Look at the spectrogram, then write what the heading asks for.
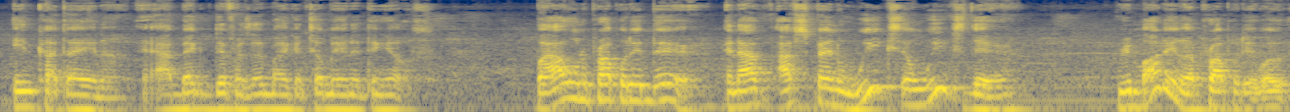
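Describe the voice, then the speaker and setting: A man's voice: fairly high pitch, vocal fry, mellow, rough recording. A man in his fifties, talking casually to camera as an investing vlogger, blunt, self-assured and rambling. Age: 50s.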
